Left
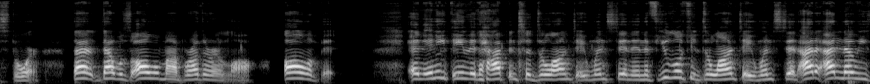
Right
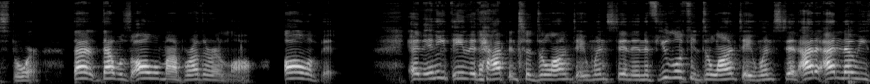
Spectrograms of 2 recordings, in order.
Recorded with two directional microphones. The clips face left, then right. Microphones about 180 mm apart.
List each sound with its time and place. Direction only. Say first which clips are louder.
0.1 s speech: left 6 dB; 40° left (ahead or behind)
